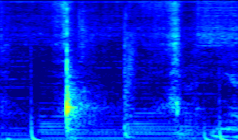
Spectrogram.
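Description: A knife chops ginger on a board in a few sharp, close knocks spaced unevenly across a short moment, with quiet kitchen background.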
